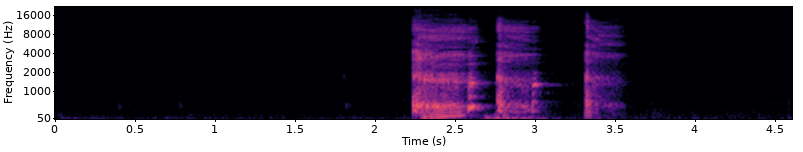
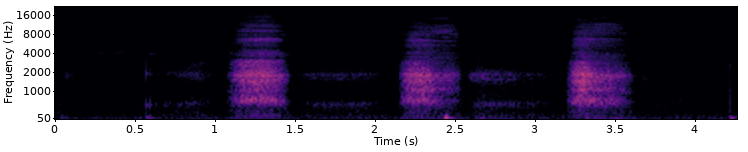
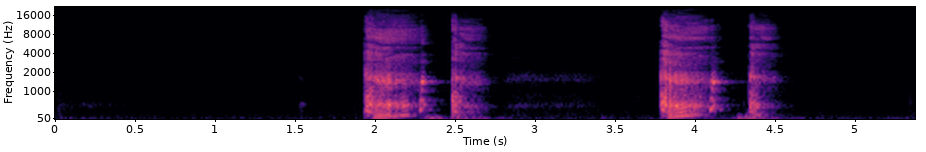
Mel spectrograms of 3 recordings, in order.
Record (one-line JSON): {"three_cough_length": "4.6 s", "three_cough_amplitude": 5724, "three_cough_signal_mean_std_ratio": 0.31, "exhalation_length": "4.3 s", "exhalation_amplitude": 1717, "exhalation_signal_mean_std_ratio": 0.39, "cough_length": "5.4 s", "cough_amplitude": 11558, "cough_signal_mean_std_ratio": 0.31, "survey_phase": "beta (2021-08-13 to 2022-03-07)", "age": "18-44", "gender": "Female", "wearing_mask": "No", "symptom_cough_any": true, "symptom_runny_or_blocked_nose": true, "symptom_sore_throat": true, "symptom_fatigue": true, "symptom_fever_high_temperature": true, "symptom_headache": true, "symptom_onset": "4 days", "smoker_status": "Never smoked", "respiratory_condition_asthma": false, "respiratory_condition_other": false, "recruitment_source": "Test and Trace", "submission_delay": "1 day", "covid_test_result": "Positive", "covid_test_method": "RT-qPCR", "covid_ct_value": 16.5, "covid_ct_gene": "ORF1ab gene", "covid_ct_mean": 16.9, "covid_viral_load": "2900000 copies/ml", "covid_viral_load_category": "High viral load (>1M copies/ml)"}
